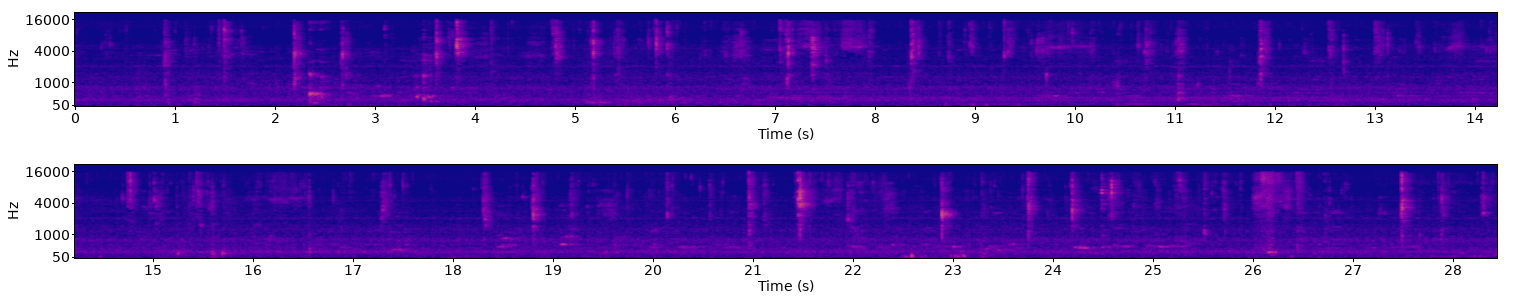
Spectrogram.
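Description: Two people chewing and smacking their lips as they eat fish and chicken curry with their fingers: a continual run of short, wet clicks and smacks.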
